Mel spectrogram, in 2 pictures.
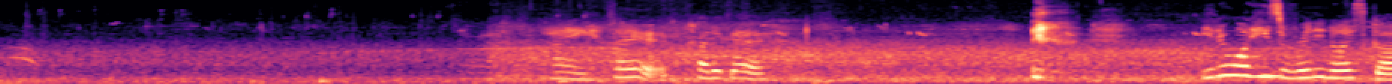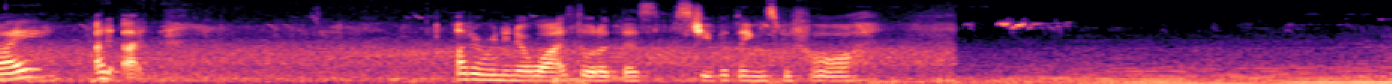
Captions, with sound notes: - Hey. - Hey, how'd it go? (laughs) - You know what, he's a really nice guy. I don't really know why I thought of those stupid things before. (tense music)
